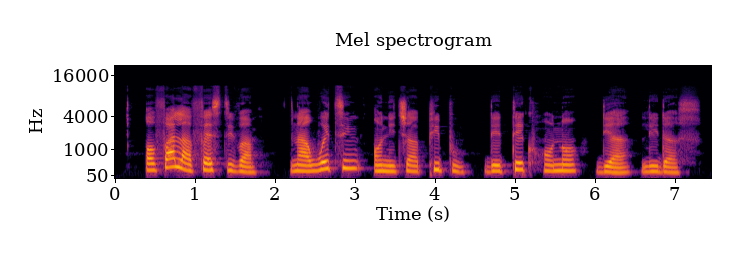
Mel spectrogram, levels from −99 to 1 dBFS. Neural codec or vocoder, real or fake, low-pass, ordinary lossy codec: none; real; none; none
